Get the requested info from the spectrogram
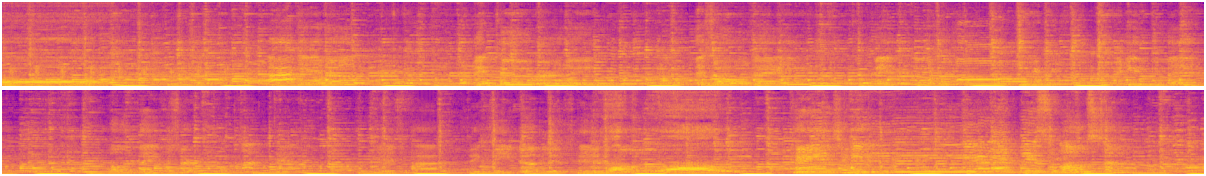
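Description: Live bluegrass band playing an instrumental break: banjo, fiddle, mandolin and acoustic guitars over an upright bass plucking a steady beat.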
